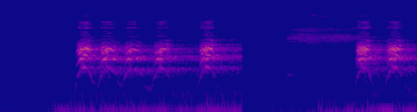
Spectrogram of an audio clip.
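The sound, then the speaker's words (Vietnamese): A black dog barks loudly outside a door in a rapid run of sharp barks, pauses briefly, then barks again. “Con chó mực sủa inh ỏi ngoài cửa, biết có người đang đến, ông Bảy Cư”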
